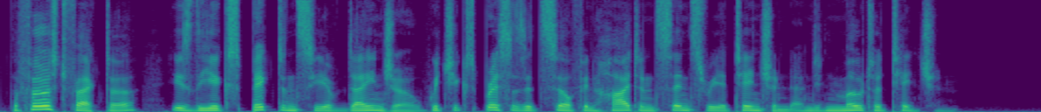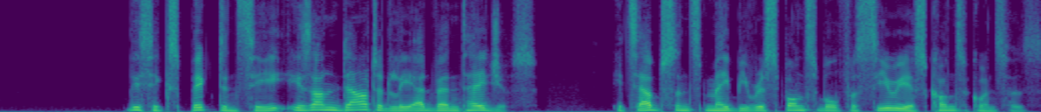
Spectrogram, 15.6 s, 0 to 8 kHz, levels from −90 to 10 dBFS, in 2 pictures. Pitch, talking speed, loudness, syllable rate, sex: 140 Hz, 125 wpm, -21 LUFS, 5.1 syllables/s, male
